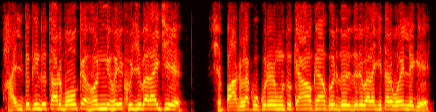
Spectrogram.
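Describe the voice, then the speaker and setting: A woman's voice: high voice, fairly even intonation, racing, a bit bright, no room sound, studio quality. A woman playing a cheeky, foul-mouthed young male henchman in a comedy cartoon, with a West Bengal Bengali accent. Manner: cheeky, crude, gossipy.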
